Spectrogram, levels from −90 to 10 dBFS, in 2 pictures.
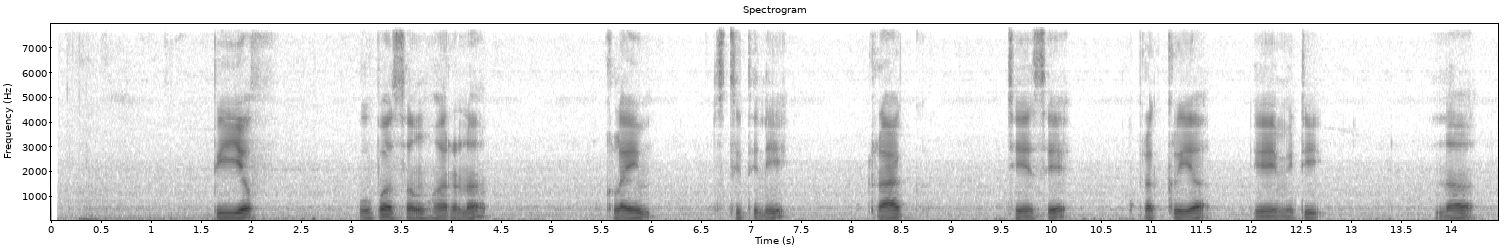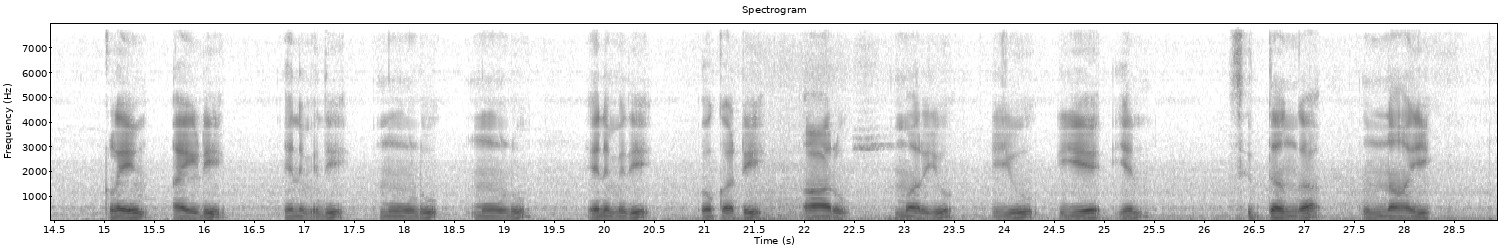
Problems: none marked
